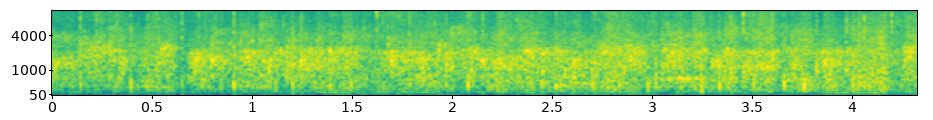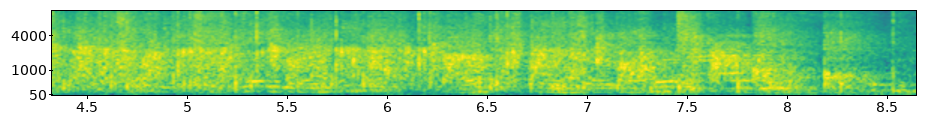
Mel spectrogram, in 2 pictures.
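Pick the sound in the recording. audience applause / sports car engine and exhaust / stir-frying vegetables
audience applause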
